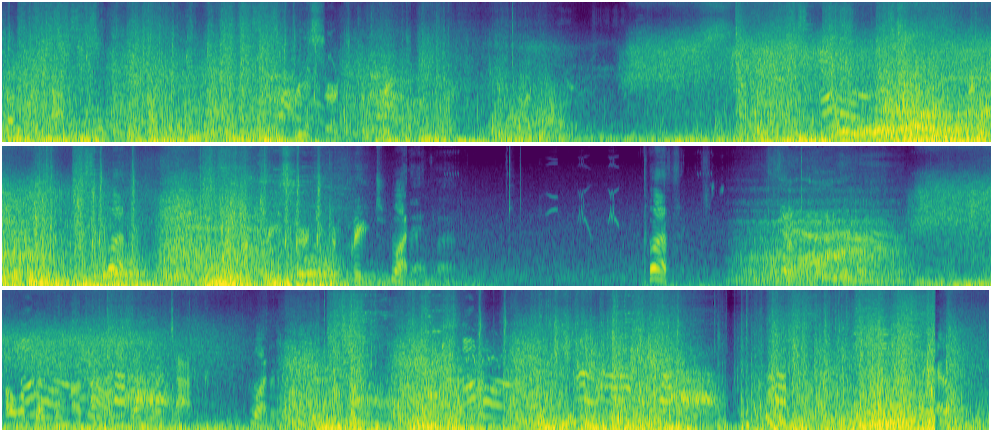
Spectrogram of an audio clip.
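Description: Swords and weapons clash in a noisy battle.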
